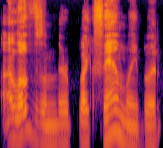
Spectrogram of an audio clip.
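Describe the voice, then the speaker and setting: A man playing an insecure, defensive werewolf in an audio roleplay, speaking in a halting, stammering way as if confiding in someone close. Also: medium pitch, lively intonation, a little mellow, dry recording, lightly acted. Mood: worried, confiding. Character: insecure pure-blood male werewolf, self-doubting, defensive. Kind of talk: audio roleplay drama, one side of an intimate conversation.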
